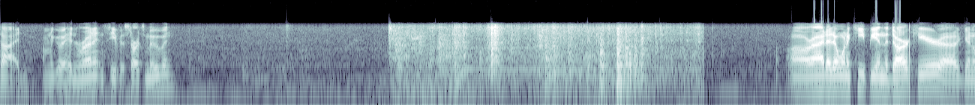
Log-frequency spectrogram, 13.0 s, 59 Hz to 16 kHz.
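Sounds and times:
machine knocking and humming: 5.2 - 9.4.

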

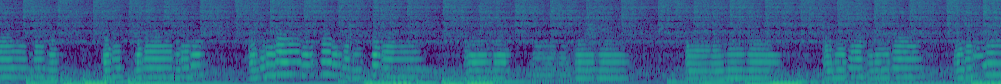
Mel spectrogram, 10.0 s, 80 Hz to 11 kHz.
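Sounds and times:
band playing low note: 0.0 - 10.0
trumpet playing slow jazz: 0.0 - 10.0.

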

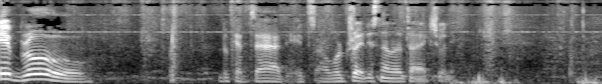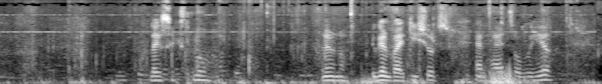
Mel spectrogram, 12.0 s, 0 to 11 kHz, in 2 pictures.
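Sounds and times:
faint high steady tone: 0.0 - 12.0
footsteps low thuds: 4.6 - 11.4.

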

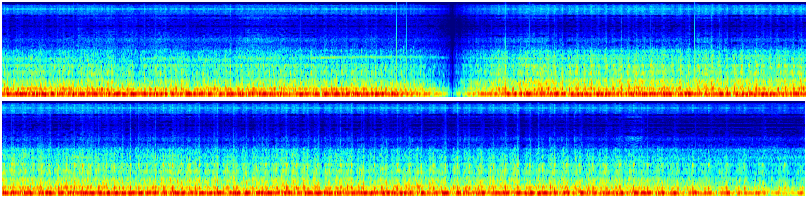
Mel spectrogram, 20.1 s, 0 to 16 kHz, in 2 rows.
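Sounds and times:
diesel tractor engine running: 0.0 - 20.0
rough mechanical rattle: 0.0 - 20.0.

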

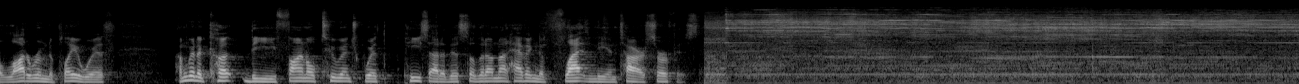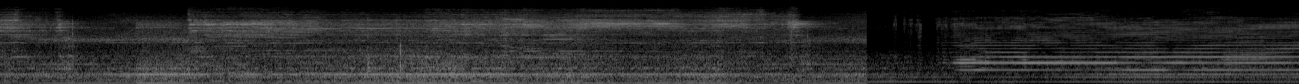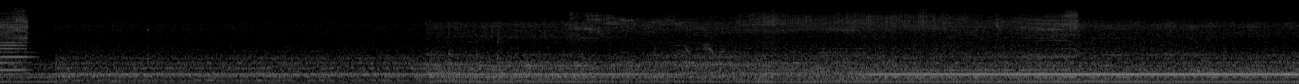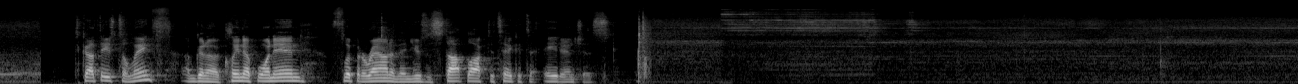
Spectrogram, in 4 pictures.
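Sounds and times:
table saw ripping wood: 7.1 - 26.7, 29.8 - 37.7
jointer whining: 26.4 - 39.4
quiet machine running: 26.6 - 39.4.

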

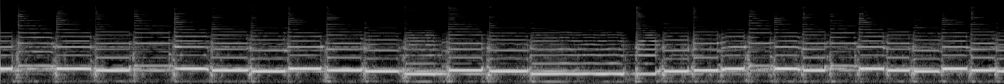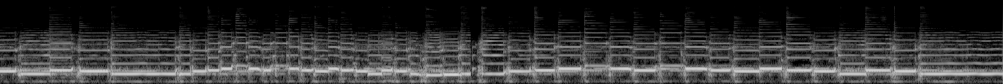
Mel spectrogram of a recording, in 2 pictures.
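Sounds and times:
fast picked electric guitar lick: 0.0 - 20.0.

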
